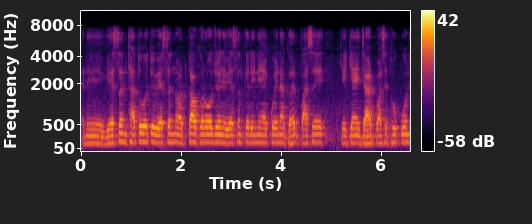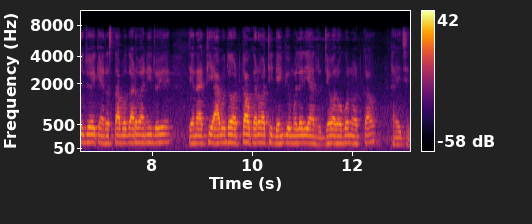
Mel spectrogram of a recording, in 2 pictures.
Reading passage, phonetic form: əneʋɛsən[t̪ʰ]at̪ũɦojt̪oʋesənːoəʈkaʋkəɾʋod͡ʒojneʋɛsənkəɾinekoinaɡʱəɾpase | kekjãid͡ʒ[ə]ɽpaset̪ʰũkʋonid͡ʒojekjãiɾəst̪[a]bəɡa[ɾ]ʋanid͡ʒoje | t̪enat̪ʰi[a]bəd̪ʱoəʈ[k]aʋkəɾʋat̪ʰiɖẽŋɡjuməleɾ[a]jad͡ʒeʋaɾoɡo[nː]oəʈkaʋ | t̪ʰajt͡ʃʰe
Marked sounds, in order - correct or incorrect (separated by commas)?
correct, incorrect, correct, incorrect, correct, correct, incorrect, incorrect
